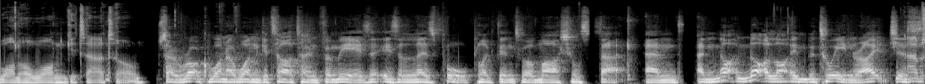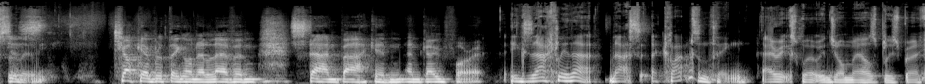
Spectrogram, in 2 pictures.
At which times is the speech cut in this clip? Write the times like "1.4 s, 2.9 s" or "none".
15.2 s, 16.8 s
